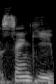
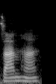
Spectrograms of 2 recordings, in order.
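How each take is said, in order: First: The name sounds like English 'Sankey'. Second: The name has a Spanish pronunciation. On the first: This is how locals commonly say it. "I have heard people call this ditch basically the Sankey" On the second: This is the proper Spanish form. "if you are speaking in proper Spanish is Zanja"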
